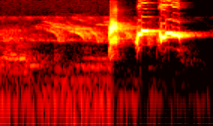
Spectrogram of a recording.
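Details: Sooty-headed bulbul sound used as a lure to make young bulbuls respond and sing; a faint wavering high warble, then three loud, clear chirps: a sharp stab, then two whistled notes sliding slightly downward.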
